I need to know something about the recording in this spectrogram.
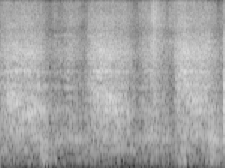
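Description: Hand tool shaving the edge of a curved wooden boat part in repeated strokes, about three in two seconds, each a short hissing rasp.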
